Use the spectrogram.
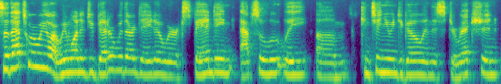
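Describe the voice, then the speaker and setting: The voice has a dark, mellow tone and ordinary pitch variation. It moves at a fairly quick pace with hardly any pauses. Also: woman, medium pitch for a woman. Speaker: community village staff member. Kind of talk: group meeting discussion. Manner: fast.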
